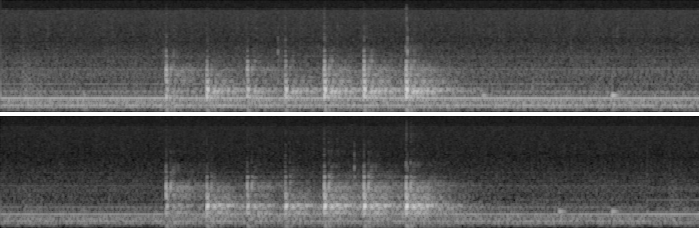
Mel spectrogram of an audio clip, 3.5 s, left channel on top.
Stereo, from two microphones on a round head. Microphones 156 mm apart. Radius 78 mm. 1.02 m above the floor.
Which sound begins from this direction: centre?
Knocking, at 0.8 s.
